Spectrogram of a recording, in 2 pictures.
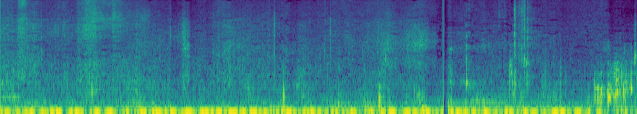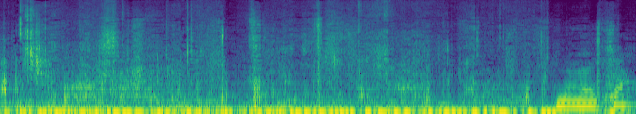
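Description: A soft, cream-filled pork floss bread roll being torn and squeezed apart by hands in thin plastic gloves, close to the microphone: irregular rustling, crackling and squishing.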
